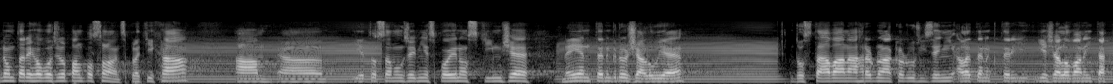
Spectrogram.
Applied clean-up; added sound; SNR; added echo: none; Wind instrument, woodwind instrument; 14 dB; none.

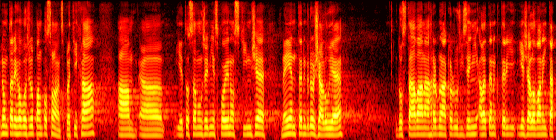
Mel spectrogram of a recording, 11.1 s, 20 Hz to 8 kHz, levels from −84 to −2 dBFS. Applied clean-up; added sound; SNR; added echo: none; none; none; none.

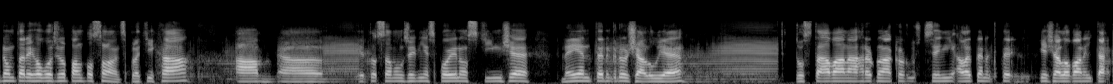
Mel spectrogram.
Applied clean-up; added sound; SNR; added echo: neural diffusion model UNIVERSE++.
